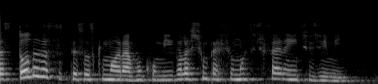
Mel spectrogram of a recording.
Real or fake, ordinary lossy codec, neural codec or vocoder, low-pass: real; none; none; 7.2 kHz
